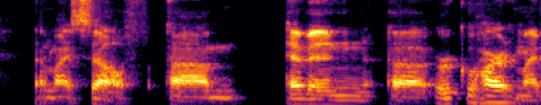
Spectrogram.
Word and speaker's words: Urquhart: Um, Evan uh Urkuart. Am I pronouncing that correctly? It's just Urkheart. Urkart.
